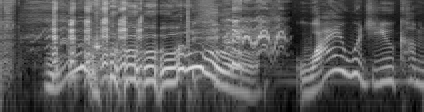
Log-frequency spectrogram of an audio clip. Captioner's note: blows raspberries; both laughing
